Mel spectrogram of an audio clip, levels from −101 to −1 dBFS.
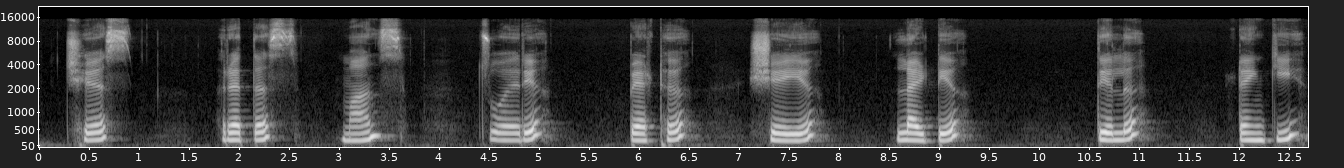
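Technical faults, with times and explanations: Nothing stands out here, so there's no technical fault to point to anywhere in this speech recording.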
